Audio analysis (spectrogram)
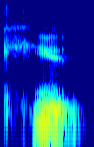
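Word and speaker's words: きゅ: So you don't pronounce the E here. It's not ki-u, it's Q.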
